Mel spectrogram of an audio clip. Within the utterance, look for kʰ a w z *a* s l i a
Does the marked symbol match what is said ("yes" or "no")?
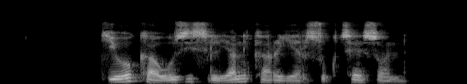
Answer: no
